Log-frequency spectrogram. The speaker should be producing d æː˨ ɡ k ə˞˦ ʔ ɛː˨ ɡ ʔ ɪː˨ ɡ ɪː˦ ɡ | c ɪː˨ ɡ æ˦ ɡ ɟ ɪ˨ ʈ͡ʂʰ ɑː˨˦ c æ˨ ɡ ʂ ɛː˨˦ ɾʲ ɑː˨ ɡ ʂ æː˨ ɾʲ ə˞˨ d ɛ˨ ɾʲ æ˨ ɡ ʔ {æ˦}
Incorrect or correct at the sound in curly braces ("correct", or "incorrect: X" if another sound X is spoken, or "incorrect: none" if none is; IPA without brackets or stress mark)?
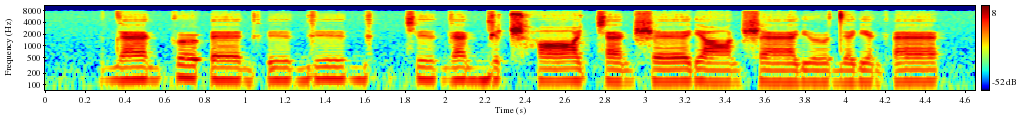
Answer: correct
